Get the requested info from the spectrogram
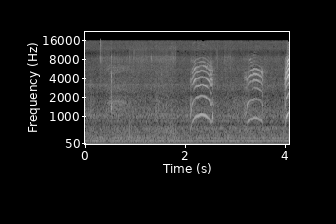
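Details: One-week-old foster kittens, Cookie and Nan, umbilical cord still attached: two high, arched mewing cries about a second apart, the second softer, over a quiet room hum.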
